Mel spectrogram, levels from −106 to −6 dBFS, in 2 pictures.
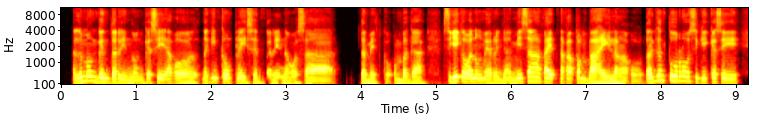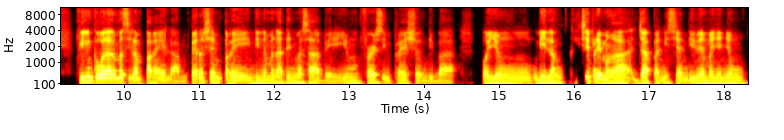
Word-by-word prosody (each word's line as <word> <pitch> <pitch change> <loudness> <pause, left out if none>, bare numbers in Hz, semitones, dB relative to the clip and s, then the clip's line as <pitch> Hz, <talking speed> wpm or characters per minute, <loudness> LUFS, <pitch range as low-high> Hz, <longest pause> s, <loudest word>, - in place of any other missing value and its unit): Alam 170 +7 +1
mong 200 - -1
ganda 165 -4 +2
rin 135 -4 -2
nun 110 +1 -4
kasi 160 0 +1
ako 130 -2 -1
naging 165 +2 -2
complacent 135 -5 -1
na 130 - -4
rin 130 -1 -2
ako 120 0 -3
sa 120 -2 0 0.6
damit 125 -2 0
ko. - - -8
Kumbaga, 125 -2 -1 0.2
sige 185 +2 +7
kung 180 - +6
anong 160 -1 +1
meron 140 -1 -1
diyan. 110 +2 -2
Minsan 170 +5 +3
nga 180 - -1
kahit 160 0 +6
nakapambahay 145 -5 +3
lang 120 -1 +3
ako 95 -3 -6
talagang 215 +7 +3
turo 205 -3 +3
sige 160 -5 -3
kasi 160 -3 0 0.3
feeling 185 +1 +3
ko 165 -2 +5
wala 160 - +10
naman 160 0 +2
silang 155 -2 -1
pakialam, 105 -6 -3
pero 150 +5 -1
syempre 130 - -3
hindi 120 +2 -6
naman 135 -1 -4
natin 125 -1 -4
masabi 110 -5 -4
yung 120 0 -6
first 120 -1 -1
impression 115 -2 -7
'di 105 - -10
ba 95 -1 -5 0.4
o 120 - -5
yung 120 0 0 0.4
hindi 130 +1 0
lang 125 -1 0 0.2
syempre 185 -4 +3
mga 125 -6 0
Japanese 120 +1 -1
yan 105 - -2
'di 115 - -3
naman 120 0 0
'yan 120 0 -2
yung 115 - -4
130 Hz, 195 wpm, -22 LUFS, 120-160 Hz, 0.6 s, wala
